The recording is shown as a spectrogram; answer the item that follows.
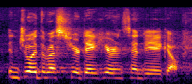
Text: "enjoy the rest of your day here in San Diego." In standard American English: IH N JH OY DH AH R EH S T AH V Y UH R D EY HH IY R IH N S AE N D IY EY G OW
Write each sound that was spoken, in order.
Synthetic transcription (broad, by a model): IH N JH OY DH AH R EH S T AH V Y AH R D EY HH IY R IH N S AE N D IY EY G OW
